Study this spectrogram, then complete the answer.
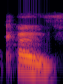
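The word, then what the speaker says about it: Cobh: and certain parts of cork were great absolutely wonderful places to go to and we've been we've been down to I think they pronounce it co or Cove Cove Cove Cove where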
